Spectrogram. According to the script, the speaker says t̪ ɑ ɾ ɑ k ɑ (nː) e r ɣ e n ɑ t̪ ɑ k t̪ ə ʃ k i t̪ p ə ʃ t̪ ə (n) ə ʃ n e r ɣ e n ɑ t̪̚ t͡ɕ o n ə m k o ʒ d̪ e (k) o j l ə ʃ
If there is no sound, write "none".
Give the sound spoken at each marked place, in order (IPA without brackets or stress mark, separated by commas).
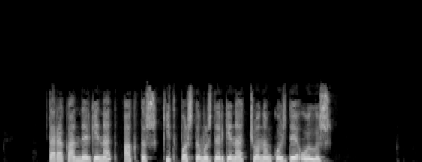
nː, m, ʔ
